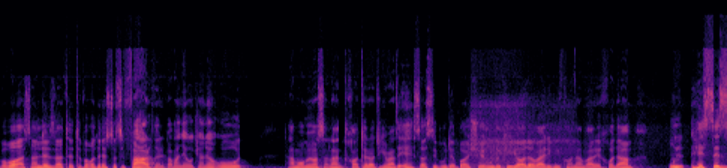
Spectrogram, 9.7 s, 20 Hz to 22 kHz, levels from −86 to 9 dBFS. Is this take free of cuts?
no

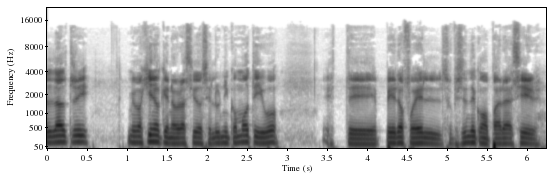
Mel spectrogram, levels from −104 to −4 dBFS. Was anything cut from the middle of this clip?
no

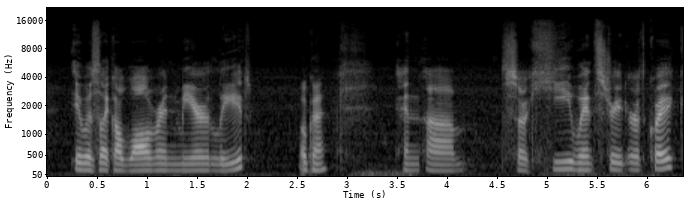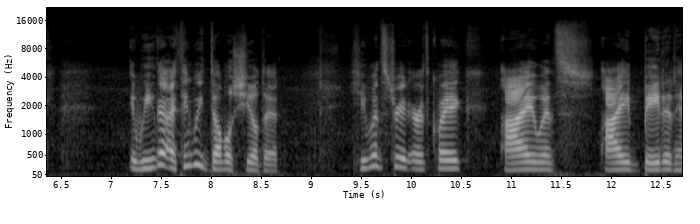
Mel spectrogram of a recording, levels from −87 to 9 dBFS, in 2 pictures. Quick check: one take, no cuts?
no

